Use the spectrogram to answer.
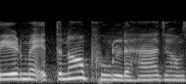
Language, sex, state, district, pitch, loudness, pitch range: Maithili, female, Bihar, Purnia, 220 Hz, -15 LUFS, 205-245 Hz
